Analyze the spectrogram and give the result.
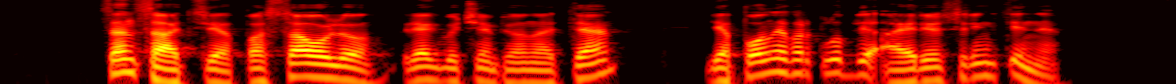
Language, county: Lithuanian, Klaipėda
